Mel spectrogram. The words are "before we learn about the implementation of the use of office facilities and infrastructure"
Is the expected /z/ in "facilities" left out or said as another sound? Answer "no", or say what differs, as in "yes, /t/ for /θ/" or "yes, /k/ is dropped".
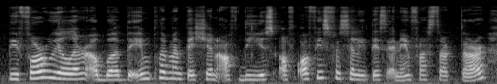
yes, /s/ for /z/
